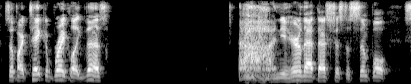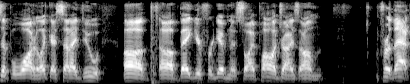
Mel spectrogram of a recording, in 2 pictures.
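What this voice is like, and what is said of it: Raspy, strained voice. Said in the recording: “My voice is a little raspy at this point in time. You can probably tell. ... I guess I've been yelling a lot lately.”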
